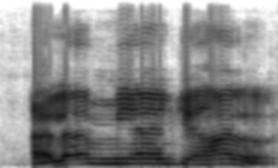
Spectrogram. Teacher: dipantulkan sedikit saja karena huruf qalqalah ini berada di tengah kata. Kalau dia berada di tengah kata, maka hukumnya qalqalah sughra.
